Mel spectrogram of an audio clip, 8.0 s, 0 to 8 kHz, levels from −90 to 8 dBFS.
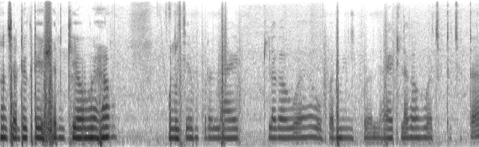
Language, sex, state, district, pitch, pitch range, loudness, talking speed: Hindi, female, Bihar, Vaishali, 190 Hz, 180-195 Hz, -17 LUFS, 150 wpm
